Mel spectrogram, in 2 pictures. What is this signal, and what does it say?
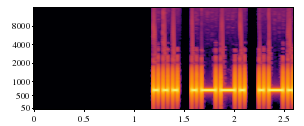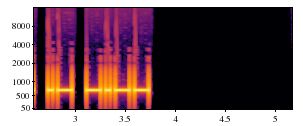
Morse code, heard as a keyed tone, about 25 wpm, 700 Hz. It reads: SPRAY
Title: Multi-letter Phonemes Repeated 3x 25wpm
